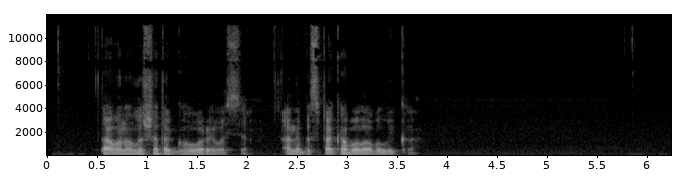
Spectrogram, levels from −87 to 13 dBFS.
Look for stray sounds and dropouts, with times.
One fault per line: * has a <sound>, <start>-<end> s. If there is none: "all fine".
all fine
